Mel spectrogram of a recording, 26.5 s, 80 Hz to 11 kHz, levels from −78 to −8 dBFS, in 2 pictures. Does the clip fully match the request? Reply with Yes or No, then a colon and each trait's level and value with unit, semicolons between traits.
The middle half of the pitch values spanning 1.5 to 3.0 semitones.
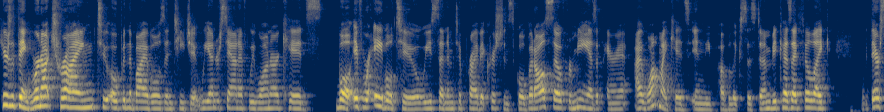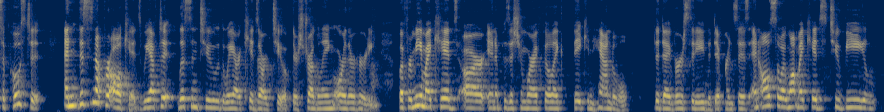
No: average, 3.6 semitones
